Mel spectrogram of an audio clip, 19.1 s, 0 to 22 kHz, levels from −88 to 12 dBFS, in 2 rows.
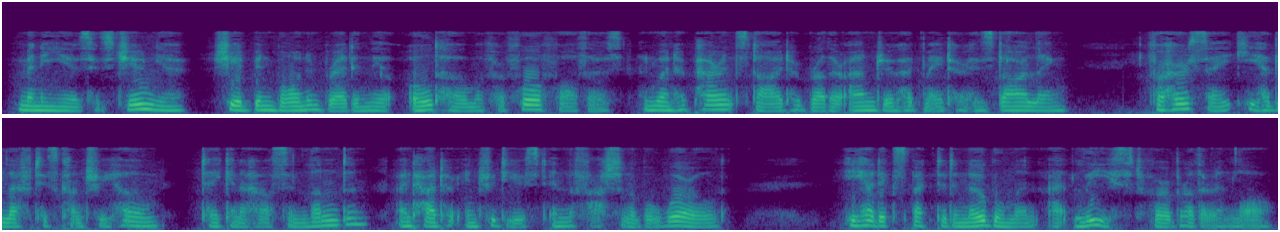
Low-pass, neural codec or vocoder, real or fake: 7.2 kHz; none; real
